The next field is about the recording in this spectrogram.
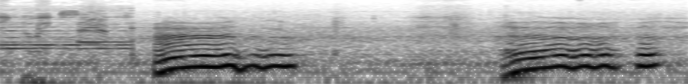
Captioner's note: humming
